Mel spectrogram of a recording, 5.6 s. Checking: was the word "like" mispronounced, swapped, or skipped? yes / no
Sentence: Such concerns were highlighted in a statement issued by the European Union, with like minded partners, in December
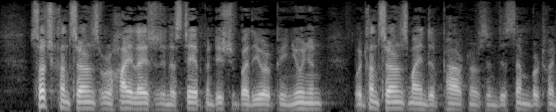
yes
